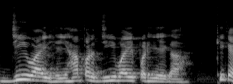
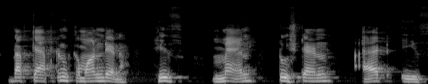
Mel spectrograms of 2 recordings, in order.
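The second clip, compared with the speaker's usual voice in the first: slow, deliberate English reading; very slow classroom reading; slow dictation read; much slower than usual. Shown as a demonstration. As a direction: read it word by word for learners. Teacher reads answer sentence.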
